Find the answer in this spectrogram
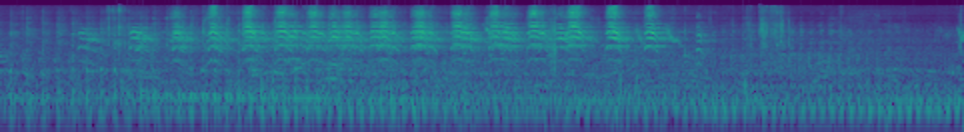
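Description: A bird giving a rapid run of repeated high chirps for about four seconds, over a steady low hum.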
